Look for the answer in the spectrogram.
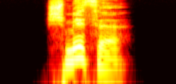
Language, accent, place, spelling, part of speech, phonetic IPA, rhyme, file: German, Germany, Berlin, schmisse, verb, [ˈʃmɪsə], -ɪsə, De-schmisse.ogg
- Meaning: first/third-person singular subjunctive II of schmeißen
